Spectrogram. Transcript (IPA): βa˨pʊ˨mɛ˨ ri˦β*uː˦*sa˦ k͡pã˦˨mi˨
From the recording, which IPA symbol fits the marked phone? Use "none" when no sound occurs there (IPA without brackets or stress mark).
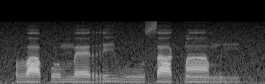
uː˨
